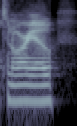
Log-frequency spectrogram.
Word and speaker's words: Tenorio: You can find me on Twitter at Paul Tenorio. T-E-N-O-R-I-O is how you spell that last name.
